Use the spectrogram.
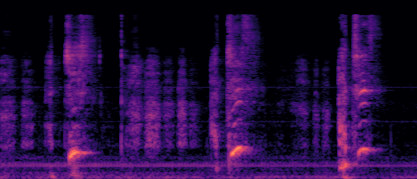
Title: របៀបកណ្ដាស់អោយមានអនាម័យ / How to Sneeze Properly for babies and Toddlers/ Inspired by my baby ❤️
